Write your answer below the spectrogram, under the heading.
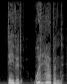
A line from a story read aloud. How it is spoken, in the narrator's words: Ran asked urgently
